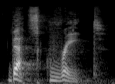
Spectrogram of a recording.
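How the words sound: The voice sounds harsh and angry.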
